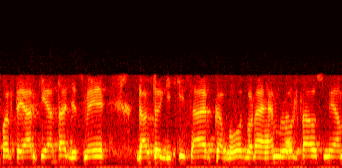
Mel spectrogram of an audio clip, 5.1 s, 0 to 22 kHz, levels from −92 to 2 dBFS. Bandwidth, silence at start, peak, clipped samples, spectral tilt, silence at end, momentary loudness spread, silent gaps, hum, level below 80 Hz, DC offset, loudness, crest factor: 3.7 kHz; 0 s; -6 dBFS; under 0.1%; -7.5 dB/octave; 0 s; 3 LU; none; none; -62 dBFS; under 0.1%; -24 LUFS; 16 dB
